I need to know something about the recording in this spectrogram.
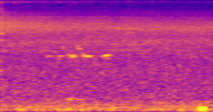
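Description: Quiet outdoor ambience with a faint low rumble. A quick run of four faint, short, high chirps comes about half a second in.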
